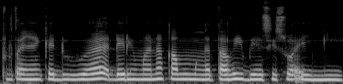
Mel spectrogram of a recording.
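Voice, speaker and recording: A woman's fairly high-pitched voice comes through over a quiet background. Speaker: YouTuber explaining scholarship applications. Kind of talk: screen-recording tutorial. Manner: casual, chatty.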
